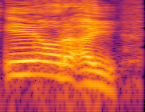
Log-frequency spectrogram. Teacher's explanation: ए और आई कंठ तालु में आए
